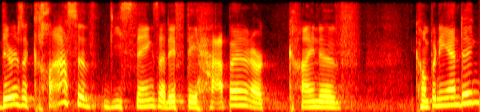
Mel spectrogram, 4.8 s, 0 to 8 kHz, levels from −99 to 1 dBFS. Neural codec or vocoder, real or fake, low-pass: none; real; 7.2 kHz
